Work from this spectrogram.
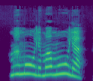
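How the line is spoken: Insistent squeaky children's voices. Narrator (Russian): настойчиво пищали близнецы

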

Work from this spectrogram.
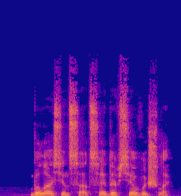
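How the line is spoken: Sighing. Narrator (Russian): вздохнул Луканов

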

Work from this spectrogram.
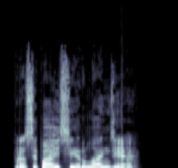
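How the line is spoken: Soldiers shouting. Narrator (Russian): кричали солдаты между песнями

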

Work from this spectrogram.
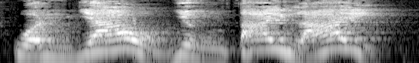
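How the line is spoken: Startled old man yelling. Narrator (Vietnamese): lão quái giật mình hét lên

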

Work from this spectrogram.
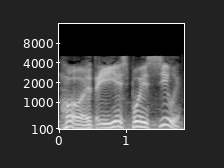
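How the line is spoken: Sarcastic question. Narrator (Russian): ехидно поинтересовался Лангер

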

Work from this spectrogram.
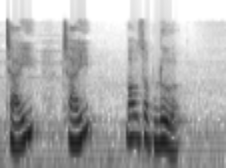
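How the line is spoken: Frightened shouting. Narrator (Vietnamese): sợ hãi hét lên

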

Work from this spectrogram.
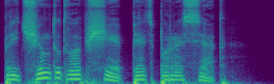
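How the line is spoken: Exhaled weary words. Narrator (Russian): Белый выдохнул

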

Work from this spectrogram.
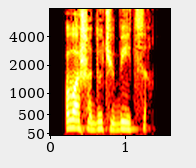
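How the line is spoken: Cold retort. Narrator (Russian): холодно парировал Полуянов

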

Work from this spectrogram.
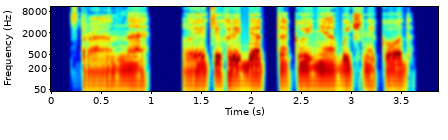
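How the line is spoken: Surprised snort. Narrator (Russian): Зевс удивленно хмыкнул

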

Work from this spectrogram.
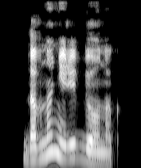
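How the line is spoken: Snapped. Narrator (Russian): Огрызнулась я

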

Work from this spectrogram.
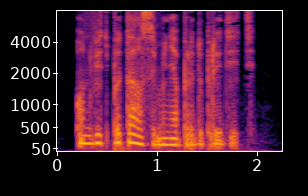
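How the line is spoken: Mumbled. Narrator (Russian): пробормотала я

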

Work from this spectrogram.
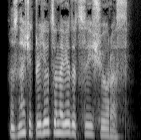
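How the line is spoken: Sympathetic sigh. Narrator (Russian): с сочувствием вздохнул Суарес

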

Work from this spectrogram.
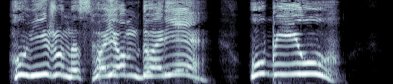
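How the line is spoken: Shouted after someone. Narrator (Russian): Крикнул Сесолятин Федьке вдогонку

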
